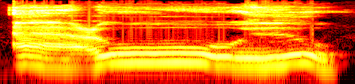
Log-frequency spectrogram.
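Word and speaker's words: أَعُوذُ: আউ এভাবে বলে থাকি আউ আইনকে চাপ দিয়ে উচ্চারণ করতে হবে আইন ওয়াও পেশ উজাল পেশ জুজু কুল আউজু আপনারা আমার সঙ্গে বলুন কুল আউজু বা জের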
